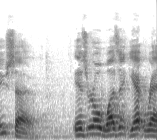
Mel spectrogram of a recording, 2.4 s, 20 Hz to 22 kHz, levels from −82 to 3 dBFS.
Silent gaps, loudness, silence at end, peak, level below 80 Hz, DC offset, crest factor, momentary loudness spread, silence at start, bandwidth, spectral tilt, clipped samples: none; -18 LUFS; 0 s; -2 dBFS; -58 dBFS; under 0.1%; 16 dB; 10 LU; 0 s; 10 kHz; -5 dB/octave; under 0.1%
